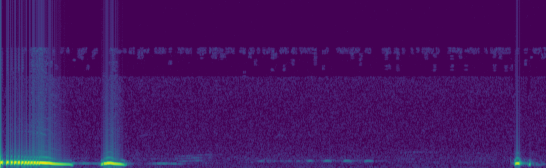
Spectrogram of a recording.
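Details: Caged decoy spotted dove calling wild doves in the morning. A long mellow coo that slides downward, followed by a short hooted note. After a long silence, two brief soft notes start again.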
